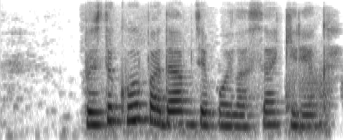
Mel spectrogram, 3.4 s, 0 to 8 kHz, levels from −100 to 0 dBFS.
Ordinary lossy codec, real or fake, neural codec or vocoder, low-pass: none; real; none; none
